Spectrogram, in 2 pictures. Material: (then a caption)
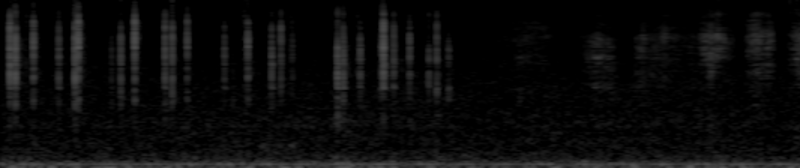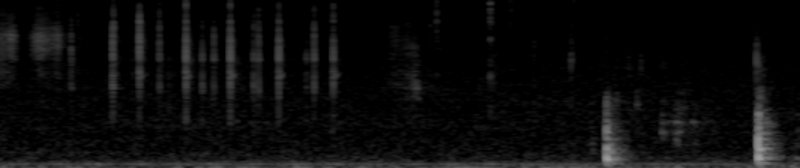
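Plaster. A solid, rectangular, hand-sized plaster excavation block from a dinosaur nest excavation kit is tapped and scratched with long acrylic nails, with the kit box lying nearby. Quick, dry, bright clicks and soft scratching patter continue over a faint low hum, and two louder knocks land near the end.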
